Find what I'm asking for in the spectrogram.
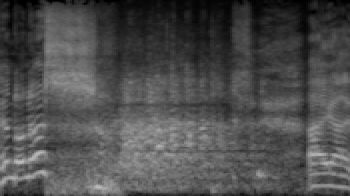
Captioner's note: audience laughing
